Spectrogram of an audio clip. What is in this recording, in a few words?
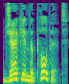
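"jack-in-the-pulpit", British English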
